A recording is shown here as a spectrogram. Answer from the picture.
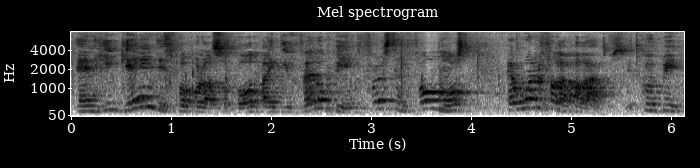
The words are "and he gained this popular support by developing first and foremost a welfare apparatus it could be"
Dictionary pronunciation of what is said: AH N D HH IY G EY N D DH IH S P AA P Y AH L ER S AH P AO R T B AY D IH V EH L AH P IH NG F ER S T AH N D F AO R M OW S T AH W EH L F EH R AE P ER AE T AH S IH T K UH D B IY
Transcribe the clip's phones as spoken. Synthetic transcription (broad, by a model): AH N D HH IY G EY N D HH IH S P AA P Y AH L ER S AH P AO R T B AY D IH V EH L AH P IH NG F ER S T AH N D F AO R M OW S T AH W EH N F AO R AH P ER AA T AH S IH T K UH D B IY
